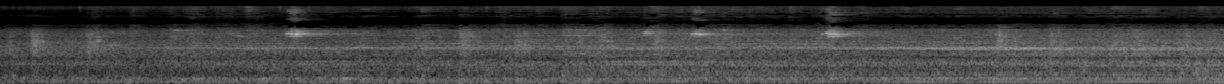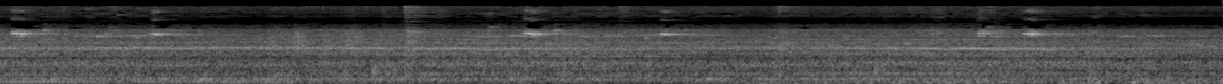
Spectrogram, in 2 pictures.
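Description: Double-deck electric passenger train passing over a level crossing: a steady rolling rumble that grows a little louder, with a faint high held tone, and pairs of sharp wheel clicks every couple of seconds as the bogies go by.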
